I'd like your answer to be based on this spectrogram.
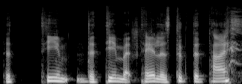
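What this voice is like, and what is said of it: Put-on Scottish accent. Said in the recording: “Imagine that in a Scottish accent as well ... To me, it sounded like Andy Gray off of Sky Sports back in the day.”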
